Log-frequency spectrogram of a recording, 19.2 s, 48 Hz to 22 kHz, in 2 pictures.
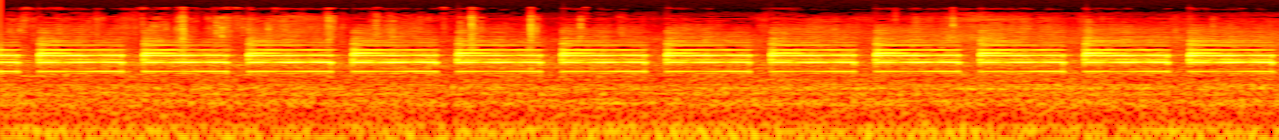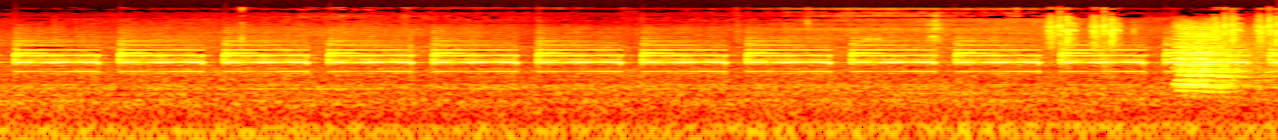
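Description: Railroad grade crossing bell ringing steadily in an even repeating pattern as a train approaches. About a second before the end a louder, wavering locomotive horn sounds from the approaching RJ Corman SD70M locomotives.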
